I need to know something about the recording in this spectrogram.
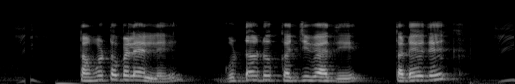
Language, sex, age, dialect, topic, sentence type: Kannada, male, 51-55, Dharwad Kannada, agriculture, question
